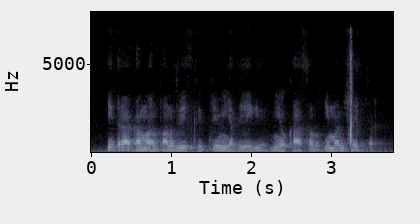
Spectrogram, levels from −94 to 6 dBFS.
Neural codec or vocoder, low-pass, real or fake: codec, 16 kHz in and 24 kHz out, 1 kbps, XY-Tokenizer; 7.2 kHz; fake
